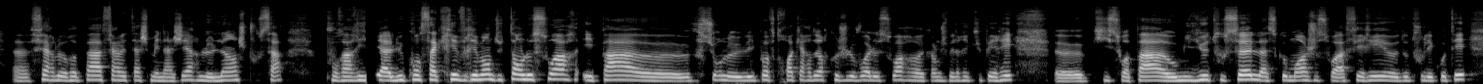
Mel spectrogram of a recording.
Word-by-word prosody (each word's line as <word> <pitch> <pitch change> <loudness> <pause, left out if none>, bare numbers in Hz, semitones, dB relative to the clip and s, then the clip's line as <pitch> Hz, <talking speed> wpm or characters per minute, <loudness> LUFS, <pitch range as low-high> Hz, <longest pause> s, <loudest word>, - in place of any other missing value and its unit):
heu, 165 0 -6
faire 210 -1 -2
le 195 - 0
repas, 190 +3 0
faire 205 0 -4
les 190 - -2
tâches 190 0 -5
ménagères, 180 +3 -3
le 175 -3 0
linge, 195 +4 -2
tout - - -18
ça, - - -4 0.4
pour 185 -2 -5
arriver 185 +1 +2
à 190 - +5
lui 195 +2 +2
consacrer 215 +2 +3
vraiment 220 +2 +3
du 210 -2 -2
temps 240 0 +3
le 225 0 +6
soir, 235 0 +2
et 190 -1 0
pas, 205 +1 +4
heu, 165 -2 0
sur 210 -1 -4
le 185 -3 +2
les 180 +1 -1
pauvres 200 +1 -3
3/4 200 -1 -5
d'heure 200 0 -2
que 205 - -4
je 190 0 -6
le 190 - -1
vois 195 +1 -1
le 185 - -2
soir, 190 0 -4
heu, 170 - -3
quand 175 0 -6
je 170 - -9
vais 175 - -5
le 180 - -5
récupérer. 180 +3 -3 0.4
Heu, 150 0 -1
qu'il 180 +2 -5
soit 170 -1 -4
pas 185 -1 +5
au 170 - +5
milieu 185 +3 +2
tout 200 - -8
seul 220 +2 +5
à 185 - 0
ce 180 - -7
que - - -3
moi, 190 0 0
je 190 -1 -6
sois 175 -1 -3
affairée, 190 +4 -1
heu, 175 -2 -1
de 175 - -4
tous 180 +2 -12
les 175 -1 0
côtés. 195 +6 +1
190 Hz, 255 wpm, -19 LUFS, 180-205 Hz, 0.4 s, le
